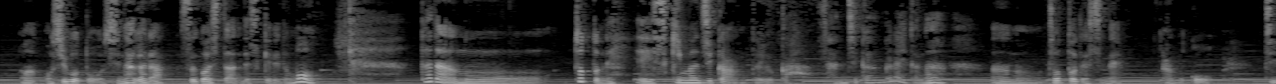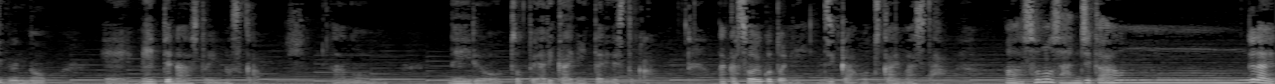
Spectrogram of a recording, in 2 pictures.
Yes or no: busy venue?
no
